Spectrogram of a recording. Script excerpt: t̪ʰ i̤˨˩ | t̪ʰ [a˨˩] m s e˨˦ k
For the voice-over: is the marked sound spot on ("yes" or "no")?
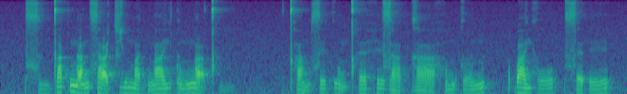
no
